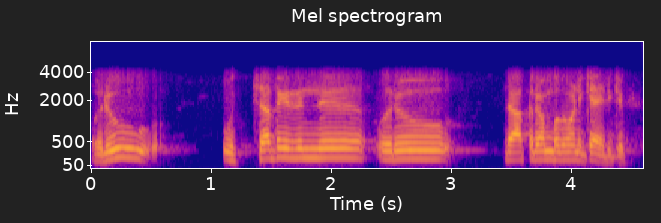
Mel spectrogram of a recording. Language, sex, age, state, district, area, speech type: Malayalam, male, 18-30, Kerala, Thrissur, urban, conversation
